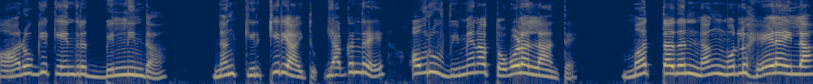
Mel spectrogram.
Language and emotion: Kannada, angry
